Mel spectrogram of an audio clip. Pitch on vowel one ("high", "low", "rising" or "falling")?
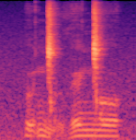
high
